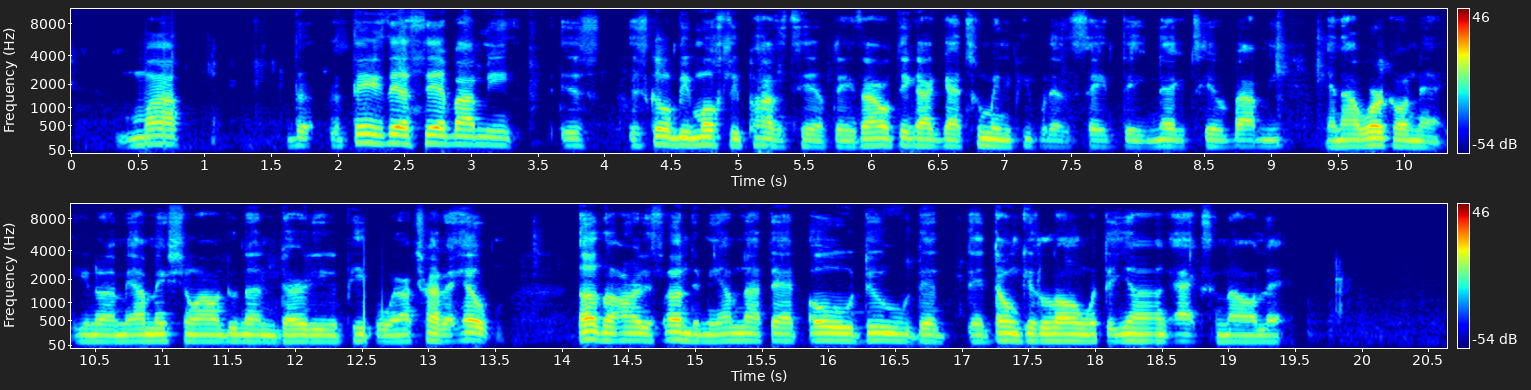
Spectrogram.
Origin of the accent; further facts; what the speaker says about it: Chicago, Illinois, United States; where we grew up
